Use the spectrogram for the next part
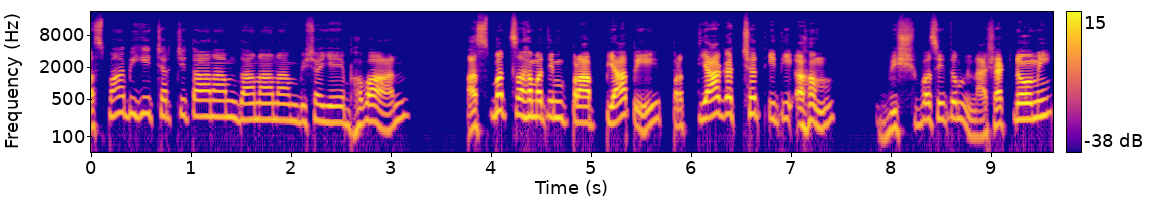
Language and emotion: Sanskrit, angry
